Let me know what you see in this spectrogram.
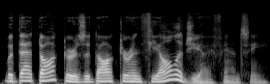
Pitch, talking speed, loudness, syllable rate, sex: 125 Hz, 220 wpm, -16 LUFS, 5.8 syllables/s, male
